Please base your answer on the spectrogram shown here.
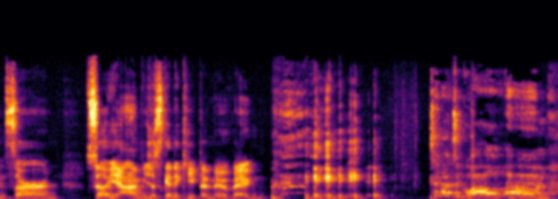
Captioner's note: laughs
